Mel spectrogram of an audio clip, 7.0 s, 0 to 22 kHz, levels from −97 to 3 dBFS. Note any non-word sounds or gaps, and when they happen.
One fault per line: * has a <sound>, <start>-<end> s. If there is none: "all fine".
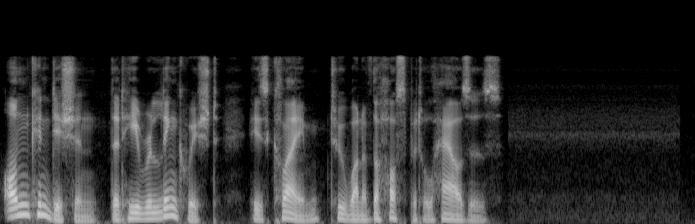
all fine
